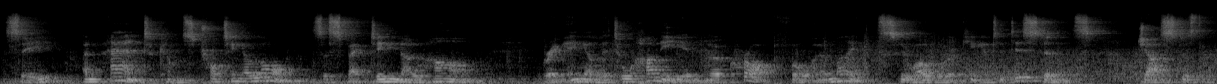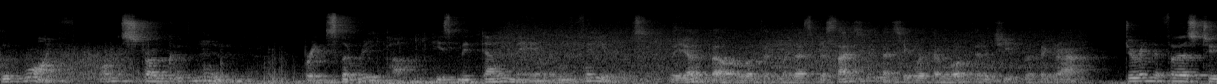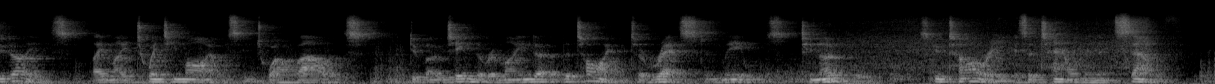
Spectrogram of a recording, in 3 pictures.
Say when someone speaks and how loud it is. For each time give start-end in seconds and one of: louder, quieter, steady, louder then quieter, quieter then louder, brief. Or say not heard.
0.1-36.4 steady.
